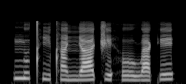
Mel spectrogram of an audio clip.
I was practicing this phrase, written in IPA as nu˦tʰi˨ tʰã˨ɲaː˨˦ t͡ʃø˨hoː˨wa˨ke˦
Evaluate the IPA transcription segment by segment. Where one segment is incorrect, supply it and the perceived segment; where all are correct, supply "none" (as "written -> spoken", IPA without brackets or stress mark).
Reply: ø˨ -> e˨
